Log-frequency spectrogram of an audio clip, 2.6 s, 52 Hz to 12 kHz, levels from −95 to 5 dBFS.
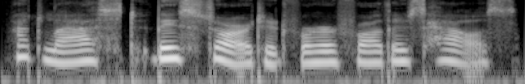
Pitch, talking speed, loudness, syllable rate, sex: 230 Hz, 185 wpm, -19 LUFS, 4.5 syllables/s, female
